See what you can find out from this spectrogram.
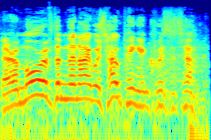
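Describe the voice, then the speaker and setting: An actor playing a steady, dutiful army commander in a video game, giving clipped, serious military briefings. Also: male voice, sits high, very fast, a little hiss or hum. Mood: urgent. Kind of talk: dramatic video game acting.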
